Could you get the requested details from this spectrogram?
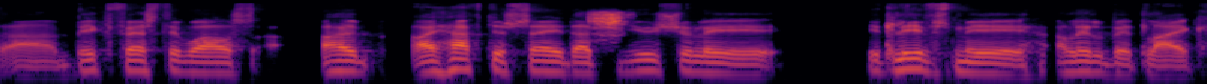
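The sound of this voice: A man at a fairly slow pace and fairly low pitch, with ordinary pitch variation, a slightly mellow tone, and a dry, close sound with no echo.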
